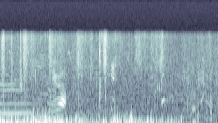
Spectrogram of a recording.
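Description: Low rumbling noise on a handheld camera's microphone, with a held voice note trailing off at the start and a short vocal sound about a second in.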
